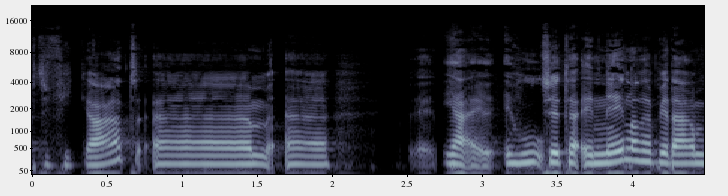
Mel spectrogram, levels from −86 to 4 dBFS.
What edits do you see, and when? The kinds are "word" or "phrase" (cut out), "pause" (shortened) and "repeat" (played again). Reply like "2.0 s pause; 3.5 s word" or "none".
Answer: 2.7 s pause; 3.4 s word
